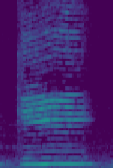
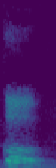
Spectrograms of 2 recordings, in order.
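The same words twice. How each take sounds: First: की drawn out slowly; long slow की. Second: क said short and quick. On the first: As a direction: stretch की out slowly. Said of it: "लेकिन की". (धीरे खींचा हुआ की) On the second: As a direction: snap out क quickly. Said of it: "एकदम बोल दिया". (छोटा झटपट क) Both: Shown as a demonstration.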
